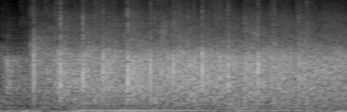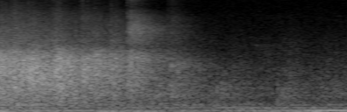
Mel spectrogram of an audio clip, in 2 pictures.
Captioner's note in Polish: oklaski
